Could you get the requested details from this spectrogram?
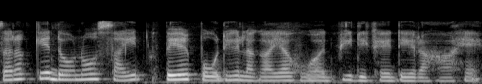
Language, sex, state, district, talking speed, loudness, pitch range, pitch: Hindi, female, Arunachal Pradesh, Longding, 135 wpm, -19 LUFS, 175-225 Hz, 195 Hz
